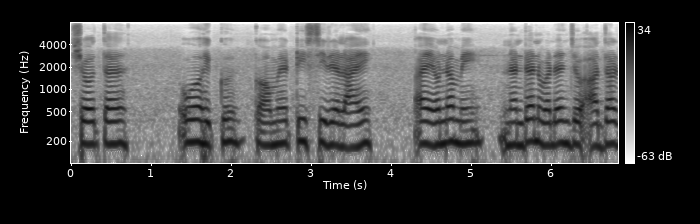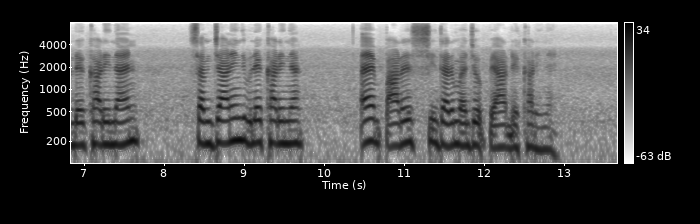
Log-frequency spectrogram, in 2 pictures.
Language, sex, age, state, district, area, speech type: Sindhi, female, 45-60, Maharashtra, Thane, urban, spontaneous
